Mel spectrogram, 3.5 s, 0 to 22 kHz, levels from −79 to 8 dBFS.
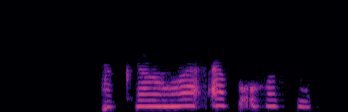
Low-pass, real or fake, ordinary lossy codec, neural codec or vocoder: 3.6 kHz; fake; AAC, 16 kbps; codec, 16 kHz in and 24 kHz out, 1.1 kbps, FireRedTTS-2 codec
